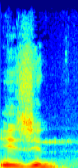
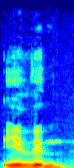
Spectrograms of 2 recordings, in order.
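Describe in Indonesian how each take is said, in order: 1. Konsonan di tengah adalah bunyi z. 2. Konsonan di tengah adalah bunyi dh yang lembut. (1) "kebanyakan berubah menjadi zai" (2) "itu dengan dal"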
